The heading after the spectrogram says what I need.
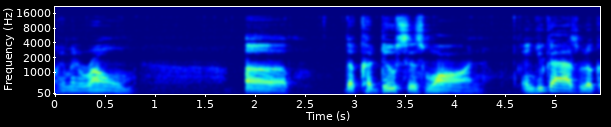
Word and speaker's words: caduceus: mercury as they call him in Rome the caduceus wand and you guys look up the caduceus wand it's spelled see a D you see EU s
